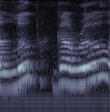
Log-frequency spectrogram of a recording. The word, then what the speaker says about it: loup-garou: It's the loup-garou, is that how you pronounce it?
